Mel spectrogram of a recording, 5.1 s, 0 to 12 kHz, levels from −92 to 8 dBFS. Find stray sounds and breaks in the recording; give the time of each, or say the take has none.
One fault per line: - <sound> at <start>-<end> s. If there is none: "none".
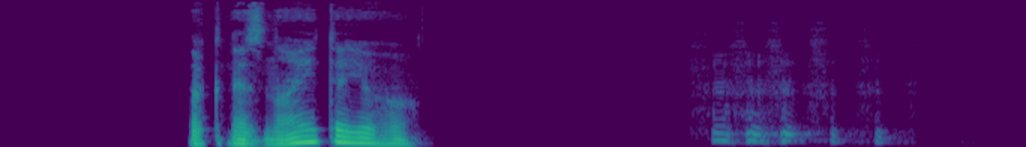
- laugh at 3.4-4.6 s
